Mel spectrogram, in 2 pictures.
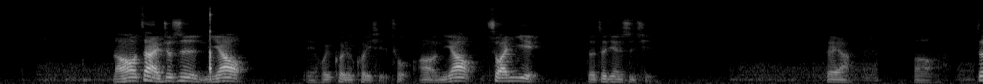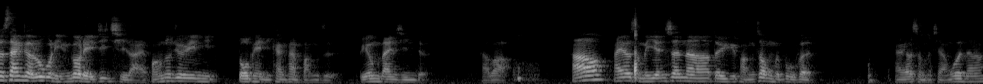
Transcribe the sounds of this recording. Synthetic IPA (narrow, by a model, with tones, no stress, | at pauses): ɻa˧˥nxo˥˧ʊt͡sa˥˧ɪt͡ɕjo˥˧ʊʂ̬ɻ̩˥˩ni˨˩jɑ˥˨ʊ | e˨˩xwe˧˦kʰwe˥˩ɪlə˨˩kʰwe˥˩ɪɕjɛ̰˨˩t͡sʰwɔ̰˥˨ɔ˥˨ni˨˩jɑ˥˨ʊʈ͡ʂwa˦njɛ˥˩ | d̪̥ə˩ʈ͡ʂɤ˥˧t͡ɕjɛ˥˧nʂɻ̩˥˩t͡ɕʰḭ˨˩ŋ | t̪we˥˩ɪa˩ | ə˨˩ | ʈ͡ʂɤ˥˨sa˦nɡə˨ɻu˧˥kwɔ˨ni˨˩ə˧ŋko˥˩ʊle˨˩ɪt͡ɕi˨˦t͡ɕʰi˨la˧˦ɪfɑ˧˦ŋt͡sɔ˥˧ŋt͡ɕjo˥˧˥ɥi˥˧ŋi˥˩t̪wɔ˦˥pʰjɛ˥ni˨˩kʰa˥˧nkʰa˥˩nfɑ˧˦˥ŋd͡zɨ˨pu˧jo˥˨ŋt̪a˦nɕi˦nd̪ə˨ | ha˨˩ʊba˨˦ | ha˨˦xa˧˥ɪjo˨ʊʂə˨˦mə˧jɛ˧˦nʂə˦ŋnə˧t̪we˥˩ɪy˧˦fɑ˧˥ŋt͡sɔ˥˨ŋd̪ə˨pu˥˧˩fə˨˩n | ha˧˥ɪjo˨˩ʊʂə˧˦mə˦ɕɑ˨˩ŋwə˥˨nːə˨˩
